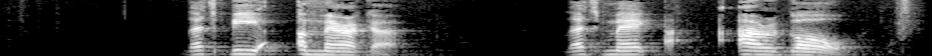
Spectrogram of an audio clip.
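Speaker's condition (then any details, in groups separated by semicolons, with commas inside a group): Down syndrome; intellectual disability, processes information more slowly; recorded congressional committee testimony clip from five years earlier, played on air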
